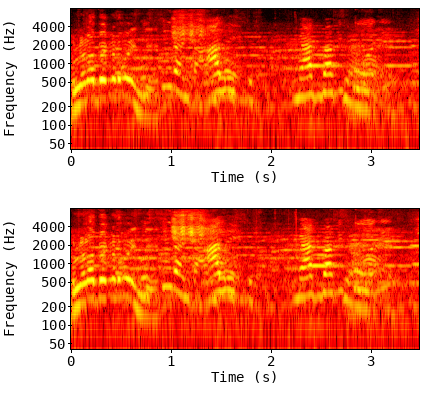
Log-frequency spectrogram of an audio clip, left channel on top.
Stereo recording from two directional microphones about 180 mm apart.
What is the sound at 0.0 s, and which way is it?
Speech, 50° right (ahead or behind).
